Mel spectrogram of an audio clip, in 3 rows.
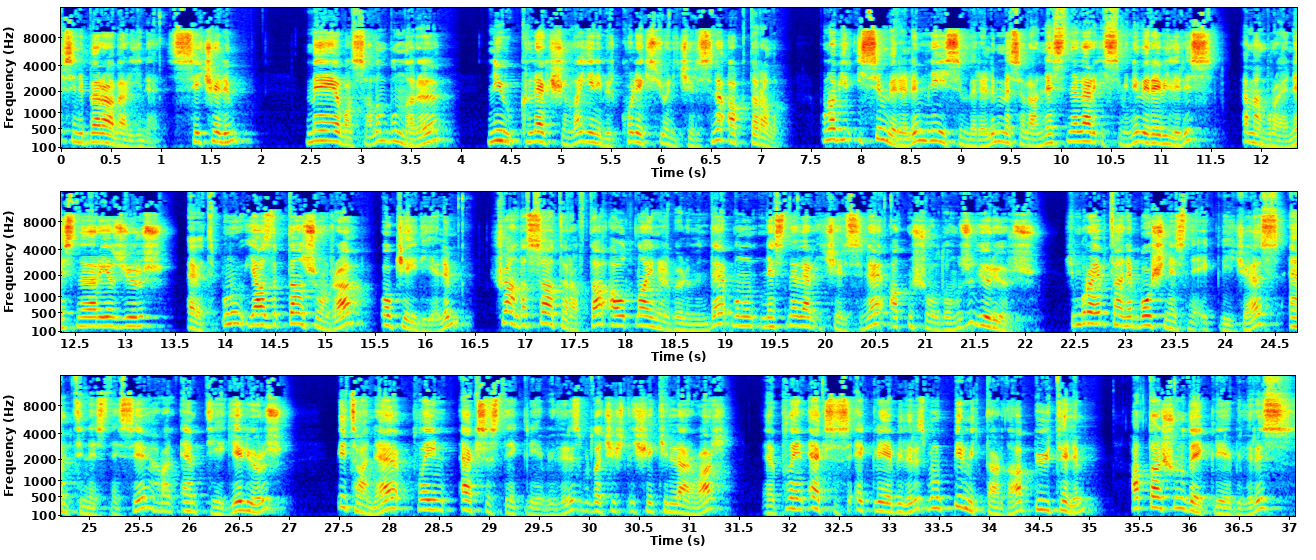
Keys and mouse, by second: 0.5 q, 2.8 m, 23.5 shift+a, 33.9 s, 35.7 x, 36.3 shift+a.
